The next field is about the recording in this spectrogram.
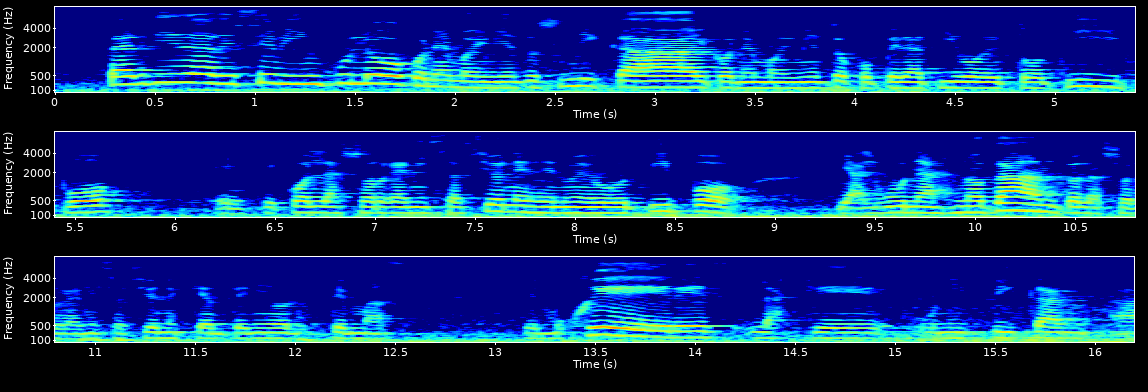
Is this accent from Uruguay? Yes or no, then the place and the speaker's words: yes; Uruguay; como todo uruguayo, así somos directores técnicos, así somos psicólogos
